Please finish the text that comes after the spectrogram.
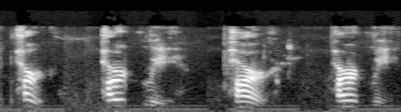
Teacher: we jump right over that t that t is gonna be silent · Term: t is silent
